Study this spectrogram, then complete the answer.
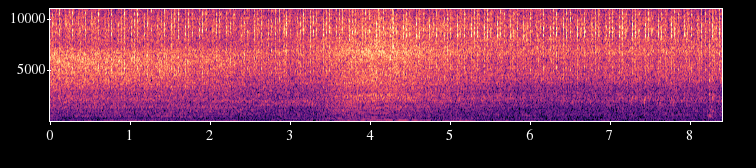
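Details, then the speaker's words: Kia Picanto with check engine light and code P0303: uneven idle with a steady stumble about four times a second, persisting through a brief rev, engine vibrating; cylinder 3 misfire, abnormal voltage found in its coil/injector circuit. "A start है engine एकदम vibration कर रहा है एकदम ल रहा है"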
